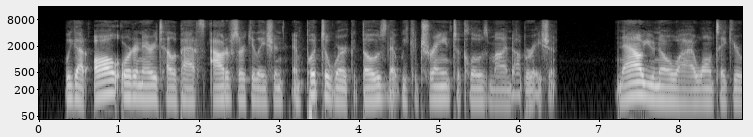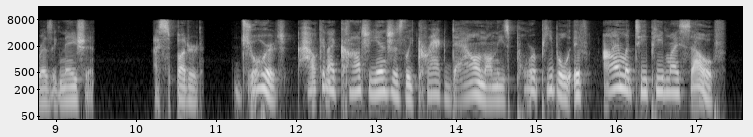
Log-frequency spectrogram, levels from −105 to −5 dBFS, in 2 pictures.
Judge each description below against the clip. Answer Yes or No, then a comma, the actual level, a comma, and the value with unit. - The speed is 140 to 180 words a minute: Yes, average, 165 wpm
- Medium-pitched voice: No, low, 125 Hz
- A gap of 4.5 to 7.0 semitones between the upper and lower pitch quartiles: Yes, wide, 5.6 semitones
